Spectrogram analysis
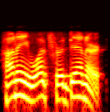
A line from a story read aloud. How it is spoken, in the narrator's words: shouted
